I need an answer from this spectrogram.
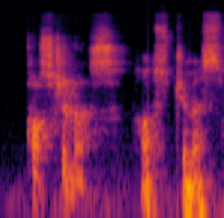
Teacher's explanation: kind of past sha posthumous um and then british posthumous postumus only difference in that first vowel they have a different ah vowel than the american english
